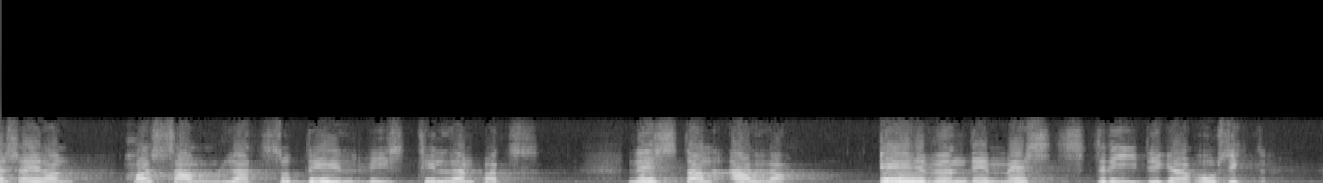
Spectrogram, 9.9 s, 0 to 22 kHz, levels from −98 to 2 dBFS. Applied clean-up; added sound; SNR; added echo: none; none; none; none.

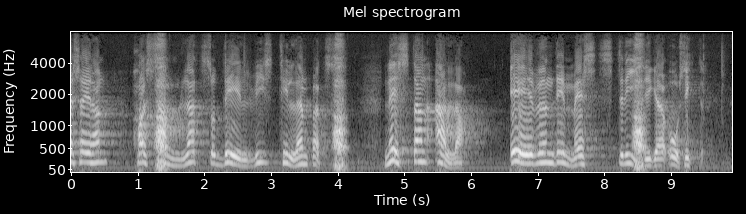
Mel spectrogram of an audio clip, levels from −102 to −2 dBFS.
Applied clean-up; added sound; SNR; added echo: none; Breathing; 6 dB; none.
